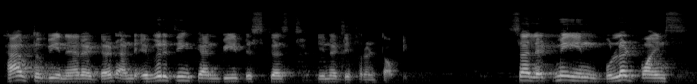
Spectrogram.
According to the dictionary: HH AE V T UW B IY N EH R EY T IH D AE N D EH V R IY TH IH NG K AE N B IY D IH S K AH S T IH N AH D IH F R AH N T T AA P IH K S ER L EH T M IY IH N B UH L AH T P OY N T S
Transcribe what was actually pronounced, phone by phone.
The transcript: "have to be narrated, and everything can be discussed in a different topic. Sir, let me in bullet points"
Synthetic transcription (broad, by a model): HH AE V T UW B IY N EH R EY T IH D AE N D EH V R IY T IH NG K AE N B IY D IH S K AH S T IH N AH D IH F R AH N T T AA P IH K S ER L EH T M IY IH N B UH L AH T P OY N T S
